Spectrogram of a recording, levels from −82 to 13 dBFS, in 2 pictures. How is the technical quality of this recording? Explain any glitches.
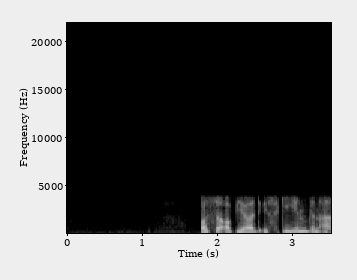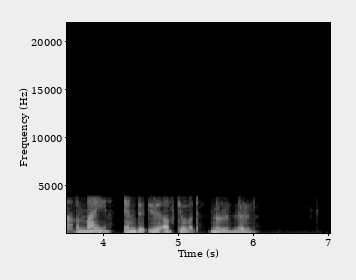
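The recording is limited by a plainly audible narrowband telephone codec, with two short dropouts.

GSM full-rate codec, throughout: the vocal tract is modelled and driven by sparse regular pulses, keeping one excitation sample in three, which fits a 13 kbps GSM stream. Nothing passes above 4 kHz, and the speech carries a plainly audible buzzy, gravelly roughness.

Lost GSM frames, at 3.46 to 3.63 s and 5.08 to 5.17 s: missing frames were filled by repeating the last good frame. The 140 ms and 60 ms gaps are heard as a rough, metallic held ring, held rather than cutting cleanly.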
